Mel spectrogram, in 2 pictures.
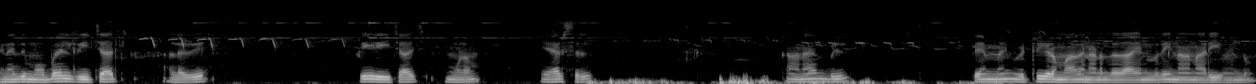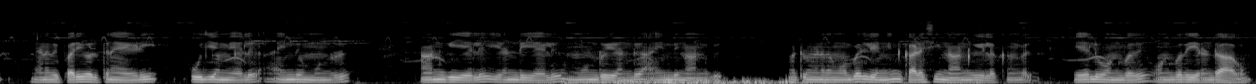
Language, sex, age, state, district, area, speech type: Tamil, male, 18-30, Tamil Nadu, Madurai, urban, read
